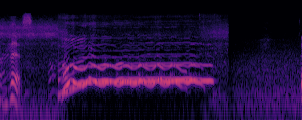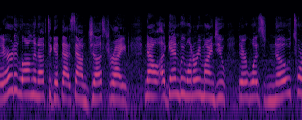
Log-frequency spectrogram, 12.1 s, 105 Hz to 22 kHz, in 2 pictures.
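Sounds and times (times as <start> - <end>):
person imitating siren wail: 1.2 - 4.4.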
